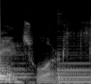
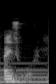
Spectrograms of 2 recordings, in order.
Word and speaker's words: Ainsworth: Esta confesión era una confesión escrita, según se cree, por dos separatistas llamados Francis Johnson y Henry Aishout. No sé si estará bien pronunciado. Ahí damos un cubo. – Ainsworth. – Ainsworth, bueno.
